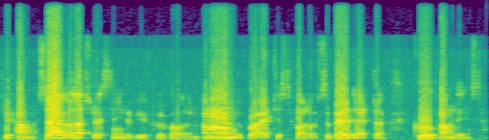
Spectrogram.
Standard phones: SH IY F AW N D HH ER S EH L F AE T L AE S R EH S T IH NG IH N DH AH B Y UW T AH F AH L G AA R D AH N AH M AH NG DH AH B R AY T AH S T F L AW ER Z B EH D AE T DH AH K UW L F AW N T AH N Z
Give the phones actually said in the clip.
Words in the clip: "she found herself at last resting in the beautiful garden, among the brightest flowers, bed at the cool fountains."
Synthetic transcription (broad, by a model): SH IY F AW N D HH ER S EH L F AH L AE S L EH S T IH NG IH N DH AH B Y UW T AH F AH L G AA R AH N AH M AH NG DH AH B R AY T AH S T F L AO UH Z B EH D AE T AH K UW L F AW N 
